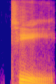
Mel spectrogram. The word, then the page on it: tea: American English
